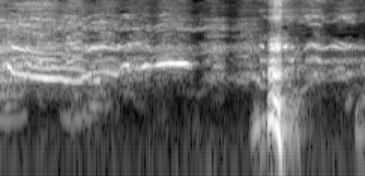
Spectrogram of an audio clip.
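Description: A dog's wheezy breathing: a drawn-out, whistling tonal wheeze, then a brief gap and a short, harsher snort-like burst near the end.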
